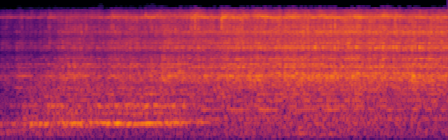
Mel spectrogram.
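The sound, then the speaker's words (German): Steady rasping of a saw cutting wooden boards to size, a continuous gritty scrape that holds at an even loudness throughout, with no voices. “Aber jetzt säge ich die Bretter zu.”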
